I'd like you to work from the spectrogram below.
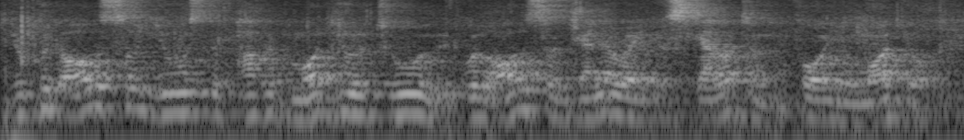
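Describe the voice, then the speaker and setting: A non-native English-speaking man with a medium-pitched voice talks quickly while giving a conference talk and answering audience questions. He is hesitant, with many fillers and restarts. The recording in a large conference hall is echoey, noisy and taken from a distant mic.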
